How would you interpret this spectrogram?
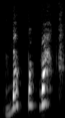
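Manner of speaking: high yappy bark; squeaky imitated barking; mock barking. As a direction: yap like a little dog. Imitating the dog.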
